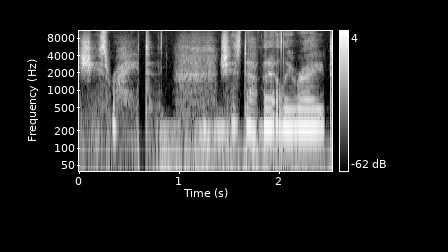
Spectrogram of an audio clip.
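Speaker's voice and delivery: hushed, breathy whisper. Admitting a partner is right while she is in the next room: whispering. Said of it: "so I'm just gonna whisper and say".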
